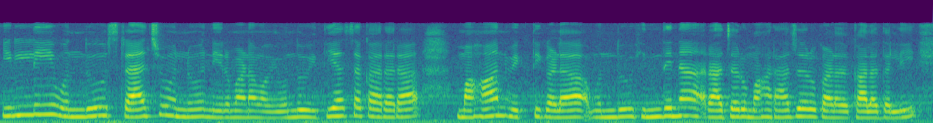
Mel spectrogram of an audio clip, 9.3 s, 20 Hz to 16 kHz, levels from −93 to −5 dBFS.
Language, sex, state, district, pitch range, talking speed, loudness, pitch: Kannada, female, Karnataka, Belgaum, 200-230 Hz, 105 wpm, -16 LUFS, 215 Hz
